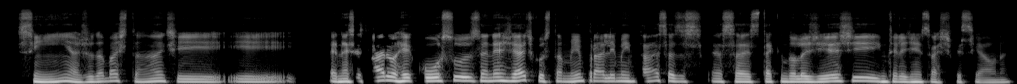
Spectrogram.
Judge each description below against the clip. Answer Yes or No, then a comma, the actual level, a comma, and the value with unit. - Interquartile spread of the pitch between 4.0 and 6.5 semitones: Yes, average, 4.3 semitones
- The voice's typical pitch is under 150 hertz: Yes, low, 135 Hz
